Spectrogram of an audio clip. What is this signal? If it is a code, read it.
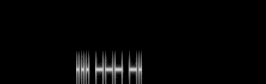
Morse code, heard as a keyed tone, about 52 wpm, 700 Hz. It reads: SON
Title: Top 1751-2000 Words 50wpm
